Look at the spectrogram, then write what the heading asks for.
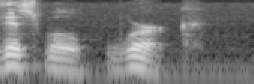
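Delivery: "work" said with falling pitch, firm low finish.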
